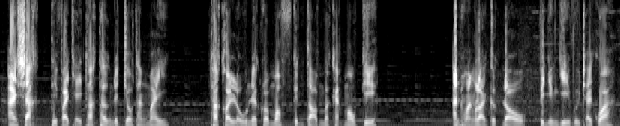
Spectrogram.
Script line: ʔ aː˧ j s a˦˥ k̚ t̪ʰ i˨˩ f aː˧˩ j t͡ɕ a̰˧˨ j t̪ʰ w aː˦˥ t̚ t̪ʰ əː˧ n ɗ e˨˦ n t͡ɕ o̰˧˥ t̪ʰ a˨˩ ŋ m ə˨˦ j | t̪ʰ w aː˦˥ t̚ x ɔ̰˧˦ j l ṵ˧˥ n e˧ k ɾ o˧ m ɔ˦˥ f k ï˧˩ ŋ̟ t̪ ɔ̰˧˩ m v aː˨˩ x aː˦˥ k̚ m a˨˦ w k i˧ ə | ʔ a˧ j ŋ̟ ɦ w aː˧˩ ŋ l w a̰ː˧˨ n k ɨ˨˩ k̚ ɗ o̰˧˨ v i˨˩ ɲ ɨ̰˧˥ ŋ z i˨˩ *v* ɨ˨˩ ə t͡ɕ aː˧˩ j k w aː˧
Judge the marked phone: correct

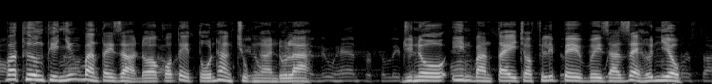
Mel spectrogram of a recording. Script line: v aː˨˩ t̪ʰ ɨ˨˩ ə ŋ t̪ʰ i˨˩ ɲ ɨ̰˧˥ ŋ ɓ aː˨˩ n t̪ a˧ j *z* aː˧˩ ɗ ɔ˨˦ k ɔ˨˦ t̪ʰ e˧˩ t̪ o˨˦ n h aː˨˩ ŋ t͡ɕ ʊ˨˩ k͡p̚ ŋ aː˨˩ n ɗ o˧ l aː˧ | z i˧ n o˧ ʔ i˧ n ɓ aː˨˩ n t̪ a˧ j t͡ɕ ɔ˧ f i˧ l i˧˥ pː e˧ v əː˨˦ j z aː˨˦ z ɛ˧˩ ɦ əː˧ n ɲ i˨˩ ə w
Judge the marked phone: correct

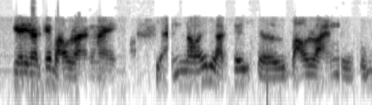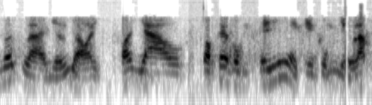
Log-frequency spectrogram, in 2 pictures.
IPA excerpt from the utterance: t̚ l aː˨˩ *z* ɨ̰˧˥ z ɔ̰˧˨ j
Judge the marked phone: correct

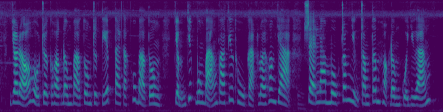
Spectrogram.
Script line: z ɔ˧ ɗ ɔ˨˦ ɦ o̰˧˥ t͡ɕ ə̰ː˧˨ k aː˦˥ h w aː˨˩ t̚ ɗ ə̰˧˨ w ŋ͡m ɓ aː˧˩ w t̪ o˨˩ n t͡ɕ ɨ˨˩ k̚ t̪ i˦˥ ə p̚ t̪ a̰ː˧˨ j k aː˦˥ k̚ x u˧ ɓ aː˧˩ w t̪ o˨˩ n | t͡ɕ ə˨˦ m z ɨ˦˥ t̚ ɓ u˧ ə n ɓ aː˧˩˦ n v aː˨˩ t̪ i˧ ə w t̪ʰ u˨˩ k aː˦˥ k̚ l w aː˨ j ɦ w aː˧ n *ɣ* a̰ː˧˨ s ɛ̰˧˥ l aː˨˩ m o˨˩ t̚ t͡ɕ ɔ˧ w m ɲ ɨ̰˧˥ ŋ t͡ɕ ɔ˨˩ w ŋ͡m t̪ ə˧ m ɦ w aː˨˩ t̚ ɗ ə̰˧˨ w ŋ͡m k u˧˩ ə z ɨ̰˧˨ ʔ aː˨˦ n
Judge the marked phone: incorrect: z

